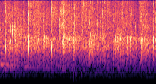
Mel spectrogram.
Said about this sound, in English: Let's give Jesus a hand clap.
